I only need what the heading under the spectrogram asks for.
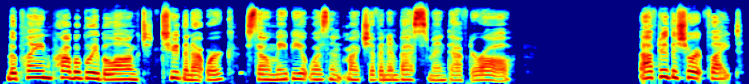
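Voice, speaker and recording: A woman reading a light-hearted romance audiobook, in an even storytelling manner, close to the mic. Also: on the high side, dry recording. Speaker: audiobook narrator. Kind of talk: scripted narration.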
